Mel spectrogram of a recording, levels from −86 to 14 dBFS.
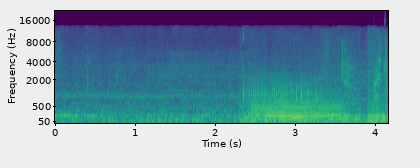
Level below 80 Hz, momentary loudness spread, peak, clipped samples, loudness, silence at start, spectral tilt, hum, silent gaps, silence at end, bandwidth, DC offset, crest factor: -28 dBFS; 15 LU; -2 dBFS; under 0.1%; -18 LUFS; 0 s; -6 dB/octave; none; none; 0 s; 13.5 kHz; under 0.1%; 14 dB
